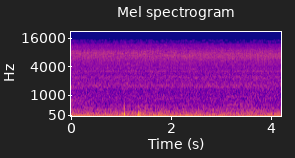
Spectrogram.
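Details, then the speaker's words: 2008 Audi A6 after cylinder 3 ignition coil checked and new engine speed sensor fixing misfire and 100 km/h vibration; quiet even idle, smooth steady hum, no stumble or shake, no engine light; healthy. "Start car, No let engine light on. It's starting very well."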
